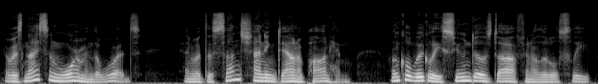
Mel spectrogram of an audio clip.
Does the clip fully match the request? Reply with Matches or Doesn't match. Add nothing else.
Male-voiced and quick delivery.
Matches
